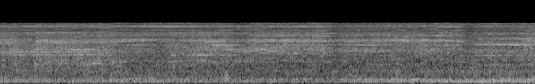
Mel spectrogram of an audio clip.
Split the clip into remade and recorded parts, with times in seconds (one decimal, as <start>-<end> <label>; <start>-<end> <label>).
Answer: 0.0-5.4 recorded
